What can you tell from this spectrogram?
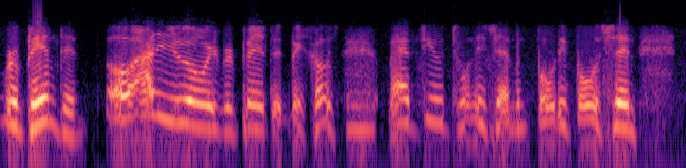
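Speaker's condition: Cerebral palsy; wheelchair user

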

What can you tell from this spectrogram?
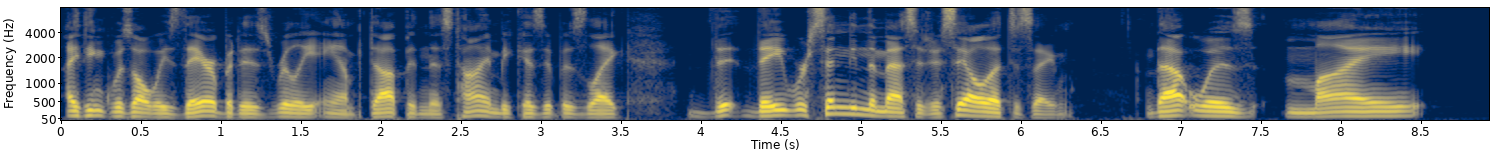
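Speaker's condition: No condition

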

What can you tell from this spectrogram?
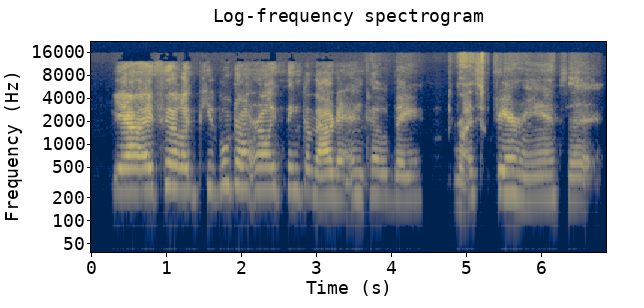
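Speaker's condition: Cerebral palsy; congenital, brain injury in womb, prenatal stroke, prenatal drug exposure from birth mother's addiction

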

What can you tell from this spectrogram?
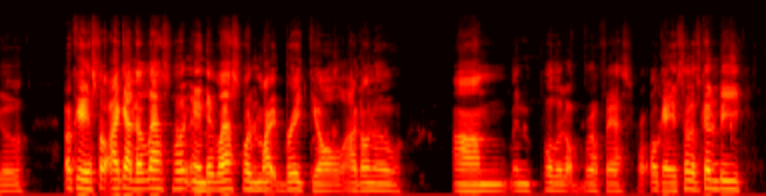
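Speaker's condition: Cerebral palsy; cerebral palsy since birth

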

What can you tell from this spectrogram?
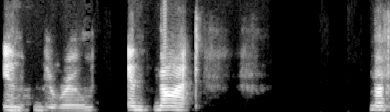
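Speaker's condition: Stuttering; childhood onset, school speech therapy since learning to talk, Lamar University clinic therapy from senior year, age 19; stutters openly; prolonged sounds, blocks

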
